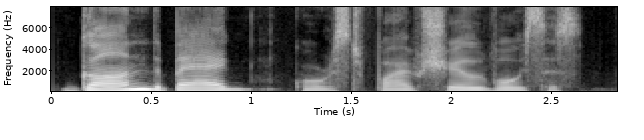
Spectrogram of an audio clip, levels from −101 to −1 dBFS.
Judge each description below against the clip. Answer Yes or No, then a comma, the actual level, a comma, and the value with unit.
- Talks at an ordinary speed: No, slow, 125 wpm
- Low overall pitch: No, medium, 185 Hz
